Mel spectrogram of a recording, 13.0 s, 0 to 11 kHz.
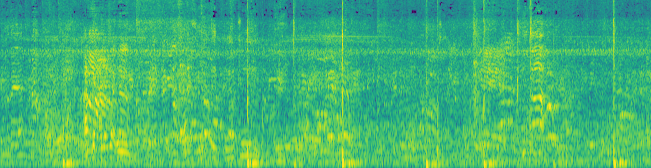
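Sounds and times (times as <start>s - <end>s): spectators chatter: 0.0s - 13.0s
ball struck thuds: 4.9s - 6.0s, 6.8s - 7.2s.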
